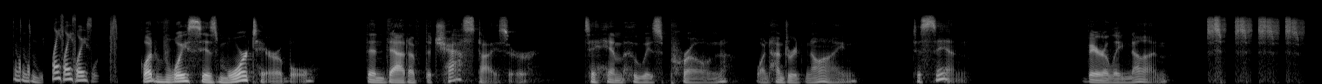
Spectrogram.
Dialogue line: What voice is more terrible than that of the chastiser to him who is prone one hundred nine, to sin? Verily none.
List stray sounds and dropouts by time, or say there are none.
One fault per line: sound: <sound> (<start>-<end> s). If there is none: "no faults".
sound: chirp (0.1-1.2 s)
sound: laugh (12.1-13.1 s)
